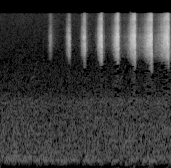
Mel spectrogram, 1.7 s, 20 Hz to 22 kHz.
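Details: Swiss gold grasshopper at Wildhaus, Switzerland, 7 October 2022: a single short series of eight high, clicking pulses that grow steadily louder, spaced about a sixth of a second apart.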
